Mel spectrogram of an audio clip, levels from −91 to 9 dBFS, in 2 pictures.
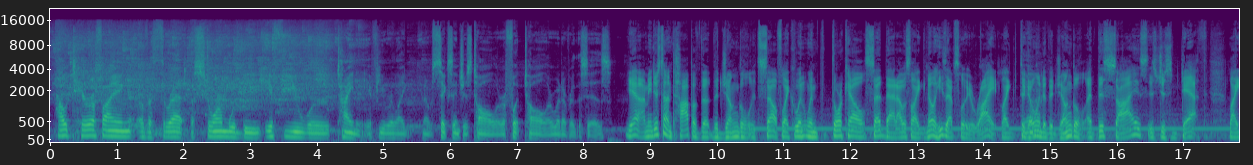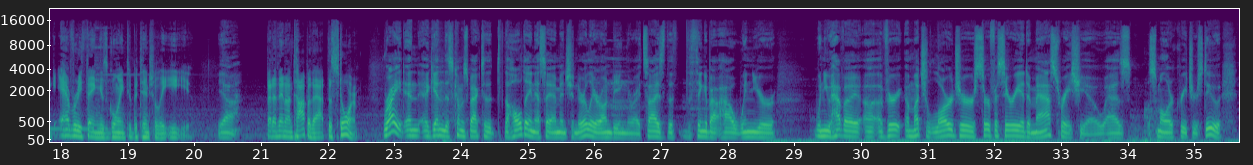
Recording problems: household noises; noticeable; throughout; 10 dB below the speech

